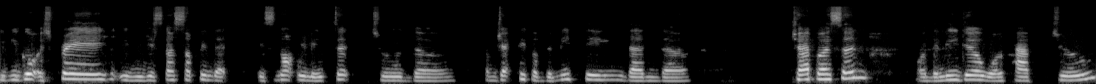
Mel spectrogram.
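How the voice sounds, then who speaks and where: A woman with a plain, everyday voice speaks at a medium pitch and a fairly slow pace, with ordinary pitch variation. The sound is dry and close, with no echo. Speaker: university lecturer. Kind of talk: online lecture. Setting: video call.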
